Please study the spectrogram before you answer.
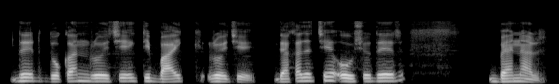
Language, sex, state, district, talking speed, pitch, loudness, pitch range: Bengali, male, West Bengal, Jalpaiguri, 120 wpm, 145 Hz, -20 LUFS, 140-155 Hz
